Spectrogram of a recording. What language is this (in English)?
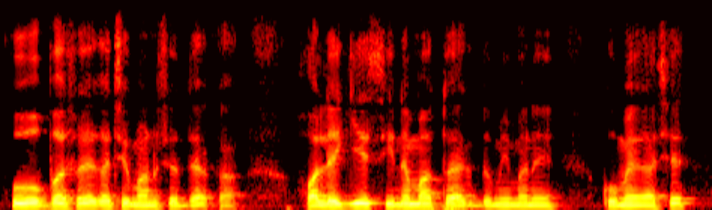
Bangla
